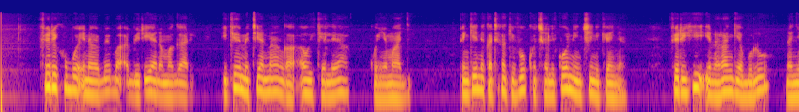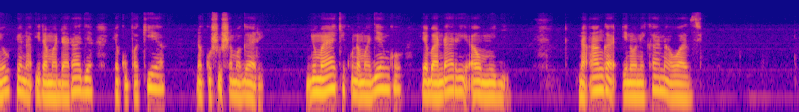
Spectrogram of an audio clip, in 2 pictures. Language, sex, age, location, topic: Swahili, male, 18-24, Mombasa, government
